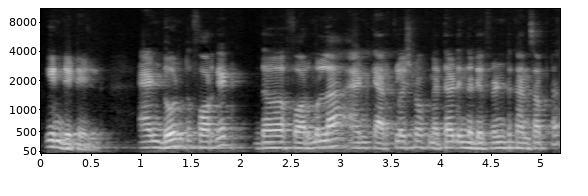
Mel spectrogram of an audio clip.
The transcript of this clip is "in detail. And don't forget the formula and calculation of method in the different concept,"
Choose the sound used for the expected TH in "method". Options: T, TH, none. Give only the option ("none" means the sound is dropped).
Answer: T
